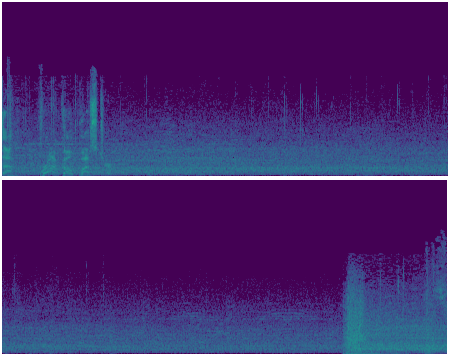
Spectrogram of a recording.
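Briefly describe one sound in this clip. A crowd cheers and murmurs throughout.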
